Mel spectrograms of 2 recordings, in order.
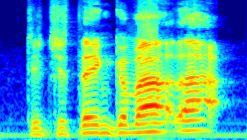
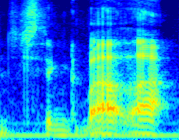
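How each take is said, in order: First: Pushy repeat. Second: Soft aside. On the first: Repeats the question to Austin. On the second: Teasing Austin about the message. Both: Acted.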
